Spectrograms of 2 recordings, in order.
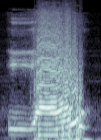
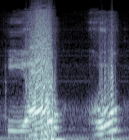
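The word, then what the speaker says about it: יהושע: Então vamos pronunciar o nome. Yahushua. Vamos novamente pronunciar. Yahushua. Este é o nome correto.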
